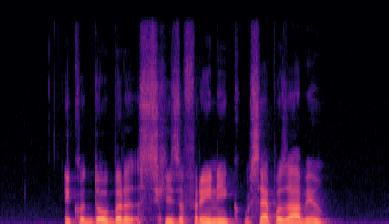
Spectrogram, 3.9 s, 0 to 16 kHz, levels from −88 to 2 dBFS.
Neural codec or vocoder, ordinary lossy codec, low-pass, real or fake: none; none; 14.4 kHz; real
